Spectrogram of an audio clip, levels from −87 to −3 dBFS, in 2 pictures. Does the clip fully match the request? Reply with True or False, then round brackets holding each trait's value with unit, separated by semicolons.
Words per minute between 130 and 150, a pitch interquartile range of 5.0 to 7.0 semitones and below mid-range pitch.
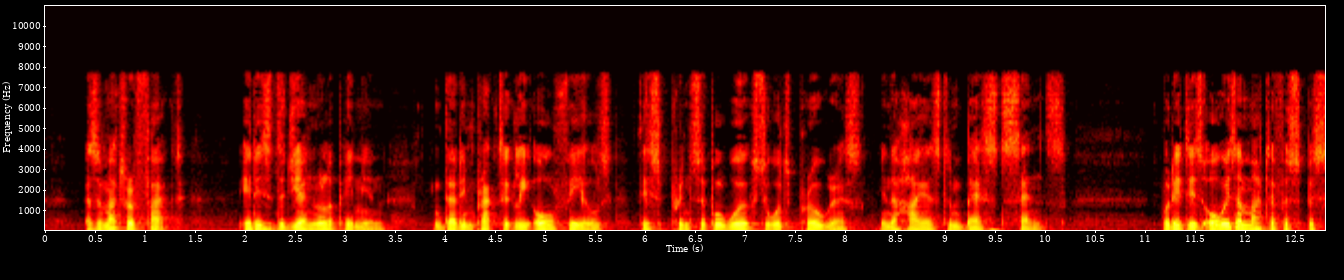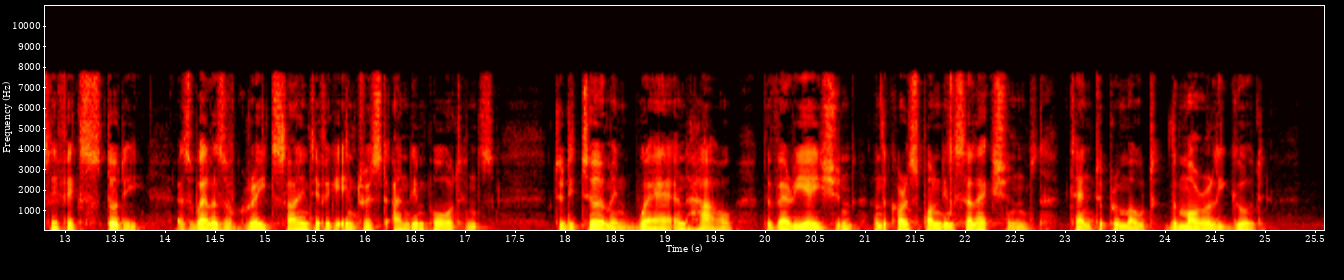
True (145 wpm; 5.5 semitones; 105 Hz)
